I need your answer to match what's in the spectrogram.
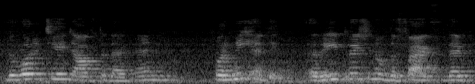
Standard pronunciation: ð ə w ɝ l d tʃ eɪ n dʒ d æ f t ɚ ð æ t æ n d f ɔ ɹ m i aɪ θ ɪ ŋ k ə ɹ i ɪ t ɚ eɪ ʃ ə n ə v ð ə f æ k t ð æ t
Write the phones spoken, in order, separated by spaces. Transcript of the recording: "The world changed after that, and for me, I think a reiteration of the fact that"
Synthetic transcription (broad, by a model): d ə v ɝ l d tʃ eɪ n dʒ ɑ f t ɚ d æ t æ n d f ɔ ɹ m i aɪ t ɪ ŋ k ə ɹ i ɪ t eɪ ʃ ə n ə v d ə f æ k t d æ t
